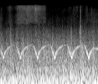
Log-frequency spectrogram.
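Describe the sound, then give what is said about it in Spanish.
A police patrol car siren wails in a fast, repeating yelp, each rise and fall about a third of a second long, steady and fairly loud over a low rumble of traffic, as the patrol car with blue lights orders a driver to stop from a distance. “A las pocas cuadras, vio las luces azules de un patrullero que desde lejos lo obligaba a parar.”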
